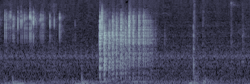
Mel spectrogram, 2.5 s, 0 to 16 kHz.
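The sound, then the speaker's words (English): Two ten-sided dice, rolled in place of a D100 die, clatter and tumble across a hard table in a quick half-second rattle, followed by one faint settling click. “This is where I need one of those okay, D100 dice. But I'll settle for two D10s.”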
